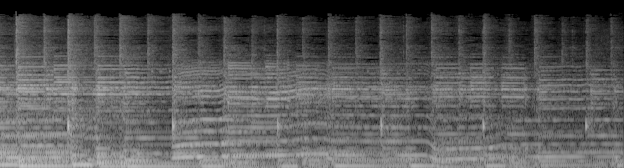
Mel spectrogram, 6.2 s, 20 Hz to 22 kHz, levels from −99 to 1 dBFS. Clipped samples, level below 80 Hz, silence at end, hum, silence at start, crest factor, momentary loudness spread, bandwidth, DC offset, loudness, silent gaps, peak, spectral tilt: under 0.1%; -40 dBFS; 0 s; none; 0 s; 20 dB; 10 LU; 15.5 kHz; under 0.1%; -31 LUFS; none; -12 dBFS; -4.5 dB/octave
